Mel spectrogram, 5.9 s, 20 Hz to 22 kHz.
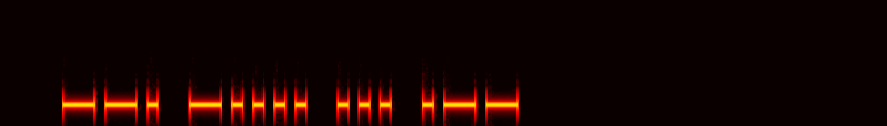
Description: Morse code, heard as a keyed tone, about 17 wpm, 700 Hz. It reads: G6SW
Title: DXCC-100 Call Signs - 4 Characters - Repeated 2x - 17wpm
